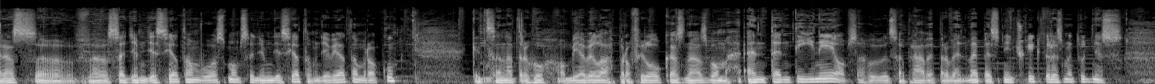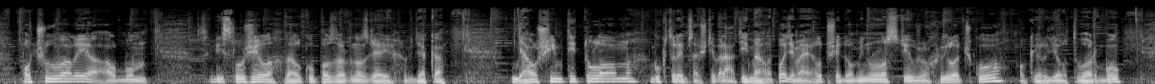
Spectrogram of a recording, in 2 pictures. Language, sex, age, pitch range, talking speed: Slovak, male, 50-69, 90-120 Hz, 135 wpm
